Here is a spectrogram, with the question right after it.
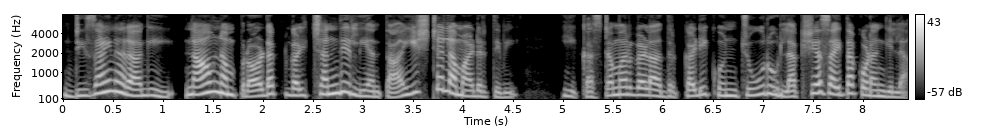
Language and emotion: Kannada, sad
